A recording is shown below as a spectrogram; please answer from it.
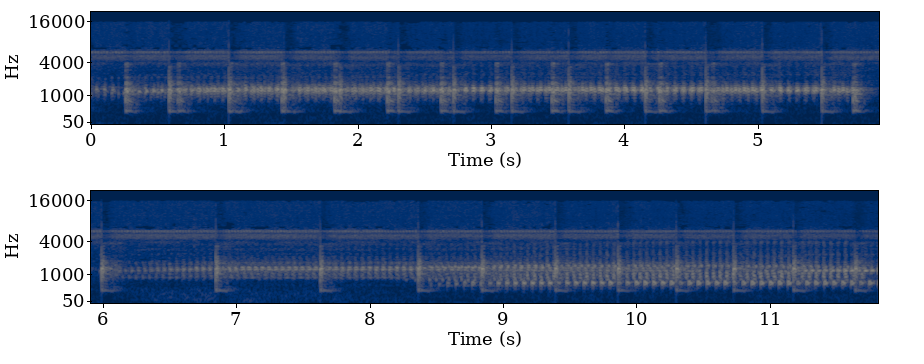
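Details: Frogs, toads and treefrogs calling together: quick knocking pulses over a humming trill, a brief near-silent gap midway, then a lower grating trill takes over with the pulses resuming.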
